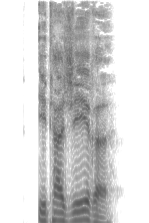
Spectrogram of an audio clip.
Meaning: 1. etagere (piece of furniture with open shelves for displaying ornaments) 2. etagere (three tiers of plates suspended by a rod)
- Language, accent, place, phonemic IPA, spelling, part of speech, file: German, Germany, Berlin, /etaˈʒeːrə/, Etagere, noun, De-Etagere.ogg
